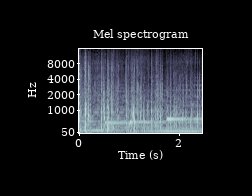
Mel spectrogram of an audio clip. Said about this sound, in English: He ran outside and climbed atop the buckskin. With the sturdy crack of his whip, the horse darted away into the forest.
